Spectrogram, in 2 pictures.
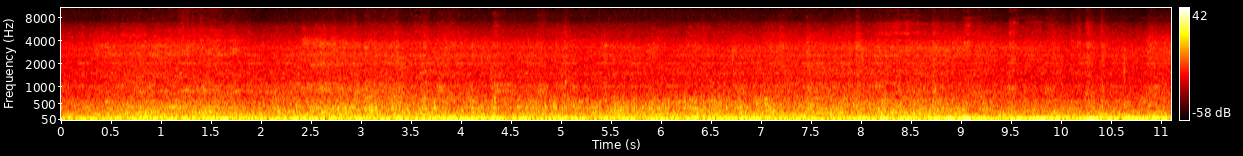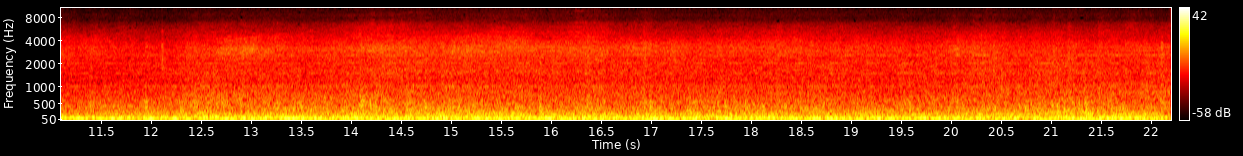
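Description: Freight train of pulpwood log cars rolling slowly through a road crossing: a steady low rumble of wheels on the rails.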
